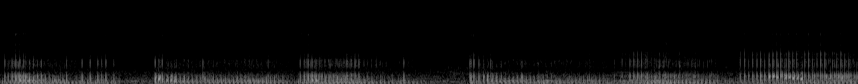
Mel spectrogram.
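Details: Pet cat giving a continuous low purr, rhythmic rumbling that rises and falls in bursts of about a second, with brief quieter gaps between.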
